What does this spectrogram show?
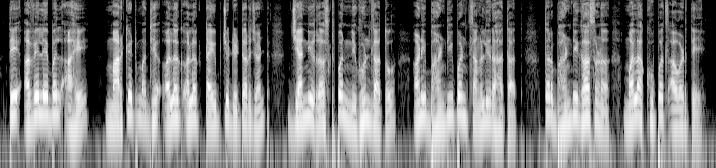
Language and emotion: Marathi, neutral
